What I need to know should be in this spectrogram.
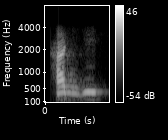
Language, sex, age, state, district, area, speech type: Punjabi, female, 60+, Punjab, Barnala, rural, conversation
